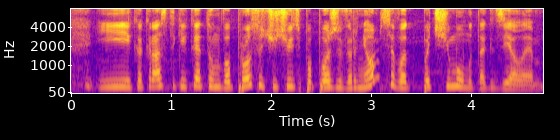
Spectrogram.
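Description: Speech at a moderate pace comes through a dry, close sound with no echo but noticeable background noise. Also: woman. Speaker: podcast host and stylist. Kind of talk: live podcast recording before audience. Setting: outdoor stage at city picnic with audience.

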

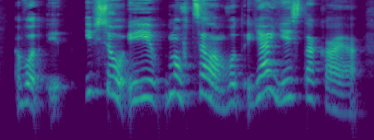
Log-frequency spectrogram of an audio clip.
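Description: The recording is very clean, with a silent background. The voice heard is a woman's. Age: 40s. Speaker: self-described witch and psychologist. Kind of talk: casual chat.

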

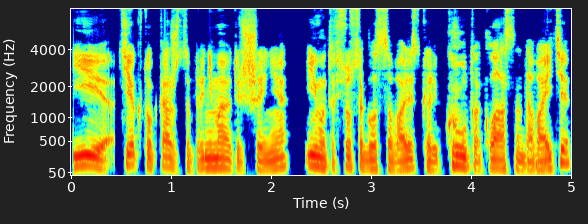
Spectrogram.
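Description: A man talks at a fairly quick pace with ordinary pitch variation and a normal speaking voice, the sound dry and close with no echo in a very clean recording over a silent background. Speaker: podcast host, journalist. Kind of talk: casual interview conversation.

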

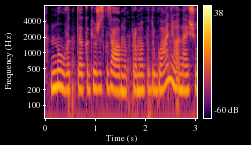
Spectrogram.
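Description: A woman has an ordinary speaking voice at medium pitch with fairly even intonation. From Komi Republic, Russia (Syktyvkar). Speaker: podcast guest. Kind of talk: casual chat.

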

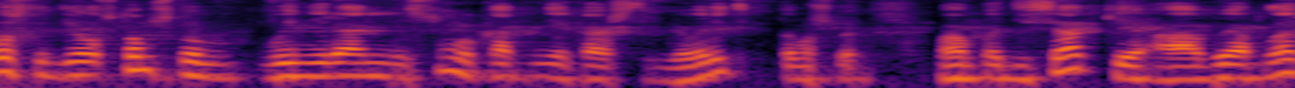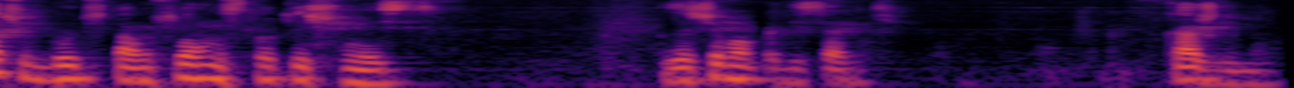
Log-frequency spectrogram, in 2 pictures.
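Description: Speaking at a very fast pace, this voice has a dark, mellow tone, a somewhat breathy quality and ordinary pitch variation, broken by long, frequent pauses. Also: man, fairly high pitch for a man. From Uzbekistan. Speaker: entrepreneur. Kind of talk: business consultation.

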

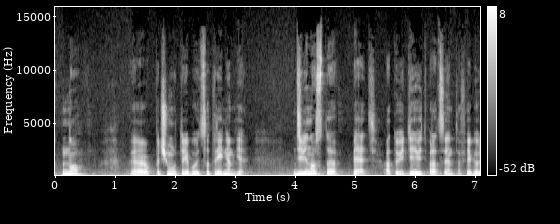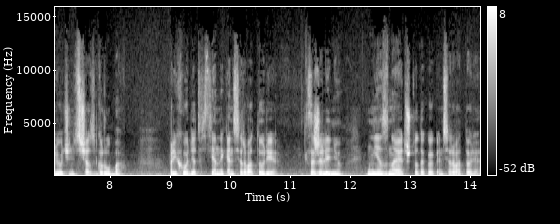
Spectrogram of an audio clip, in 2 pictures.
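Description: A man's fairly low voice with ordinary pitch variation and long, frequent pauses. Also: fairly slow pace. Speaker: stage director and acting teacher. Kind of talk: radio interview. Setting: studio. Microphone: too far from the mic at first.

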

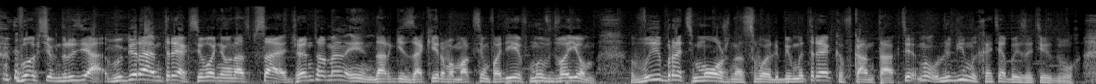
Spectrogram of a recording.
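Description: Over music in the background, a man with a fairly high voice speaks at a moderate pace in a playful tone, his pitch swinging very widely. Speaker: radio host. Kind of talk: casual banter on morning radio show. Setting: studio. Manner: playful, joking.

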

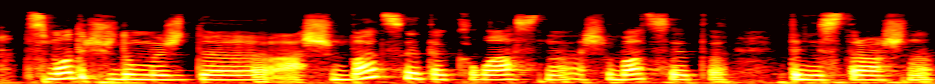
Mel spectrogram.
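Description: A woman at a fairly high pitch with a dark, mellow tone and fairly even intonation, at a moderate pace over a quiet background. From Estonia. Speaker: podcast listener. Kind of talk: recorded voice message.

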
